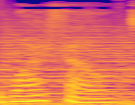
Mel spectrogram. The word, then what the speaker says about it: Yfel: So that's how I developed the Yfel, spelled with a Y. So, it's upside down Eiffel.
